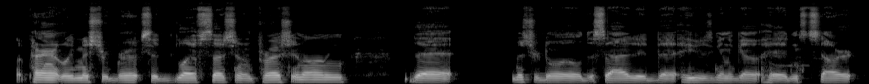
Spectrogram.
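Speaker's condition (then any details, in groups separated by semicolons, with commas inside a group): No condition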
